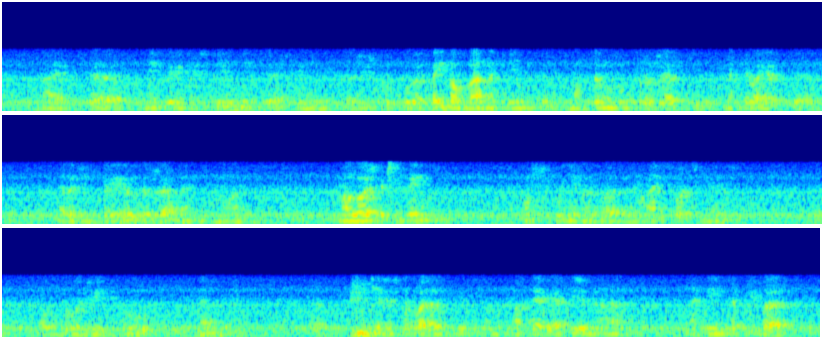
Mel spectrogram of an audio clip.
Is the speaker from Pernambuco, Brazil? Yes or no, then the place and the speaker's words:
no; Goiânia, Goiás, Brazil; sou goiano de origem, na cidade que nasceu, de Goiânia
